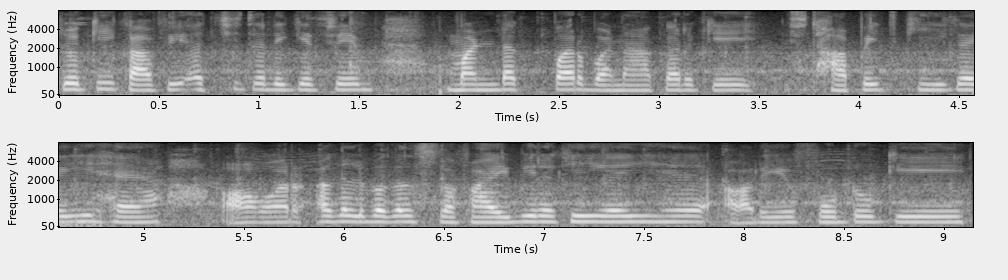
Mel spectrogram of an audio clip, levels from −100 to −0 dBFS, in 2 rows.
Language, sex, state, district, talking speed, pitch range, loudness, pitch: Hindi, female, Chhattisgarh, Korba, 165 wpm, 190-205 Hz, -18 LUFS, 200 Hz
